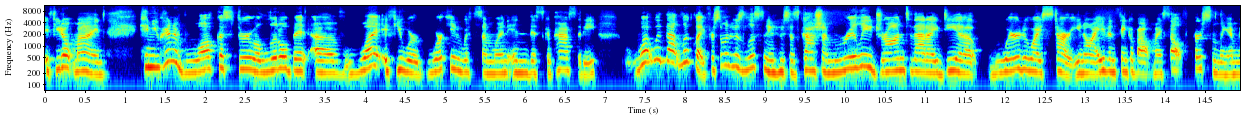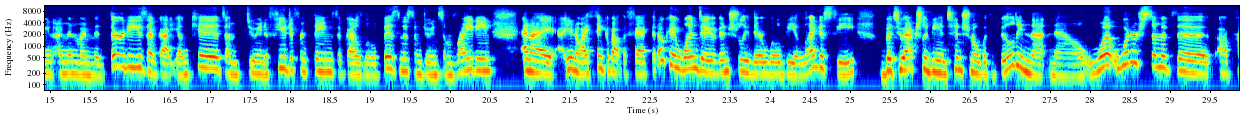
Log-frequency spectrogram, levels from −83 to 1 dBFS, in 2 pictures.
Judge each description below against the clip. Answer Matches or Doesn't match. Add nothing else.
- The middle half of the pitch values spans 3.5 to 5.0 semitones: Matches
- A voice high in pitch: Matches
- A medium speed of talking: Doesn't match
